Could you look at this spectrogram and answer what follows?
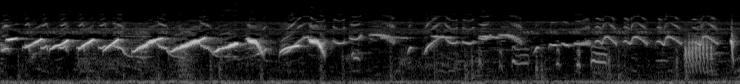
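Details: Chinese hwamei, Bộ Tam Hoàng type, in pattering, rain-like song. Loud, rapid series of ringing whistled notes, each sharply rising then falling, repeated about four times a second, then shorter varied phrases and a brief harsh burst near the end.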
